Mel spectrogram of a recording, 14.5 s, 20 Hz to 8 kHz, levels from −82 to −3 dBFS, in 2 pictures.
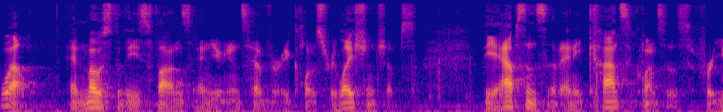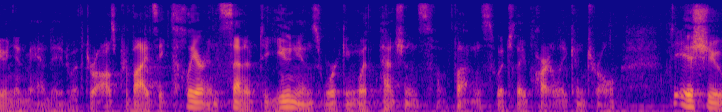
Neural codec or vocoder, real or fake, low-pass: vocoder, 22.05 kHz, 80 mel bands, Vocos; fake; 7.2 kHz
